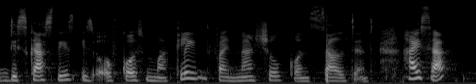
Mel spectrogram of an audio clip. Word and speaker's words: M'Clean: to help me discuss this is of course mle Financial Consultant hi sir hi you look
